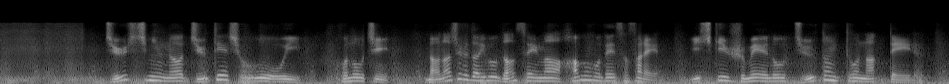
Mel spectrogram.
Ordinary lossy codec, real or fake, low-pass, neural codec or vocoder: none; fake; 7.2 kHz; codec, 24 kHz, 0.9 kbps, WavTokenizer, large speech release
